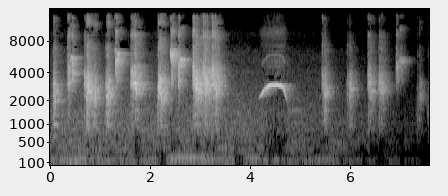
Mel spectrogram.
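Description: An Oriental reed warbler sings in harsh, grating, chattering bursts, with one clear upslurred whistle partway through and a faint low hum underneath.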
